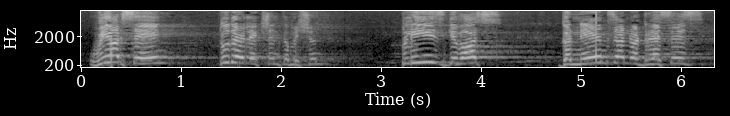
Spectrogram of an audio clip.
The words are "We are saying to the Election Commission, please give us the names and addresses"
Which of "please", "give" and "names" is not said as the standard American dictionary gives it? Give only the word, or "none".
none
